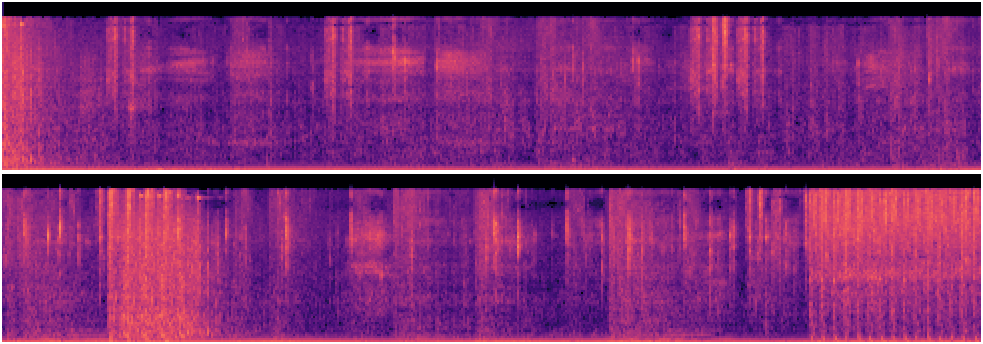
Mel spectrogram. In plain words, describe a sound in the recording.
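Building pieces knock and clatter into place in quick succession.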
